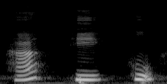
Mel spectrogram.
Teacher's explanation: এই হামজাহ এবং হা আমরা জেনেছিলাম কণ্ঠনালী শুরু থেকে বের হয় কণ্ঠনালী শুরু থেকে হামজাহ এবং হা উচ্চারিত হয়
